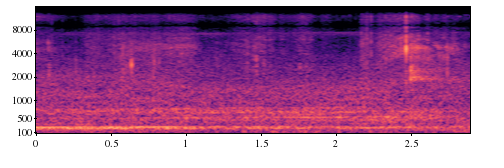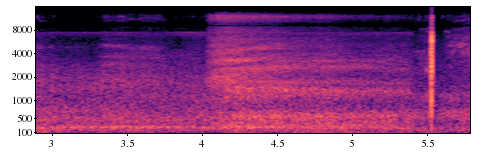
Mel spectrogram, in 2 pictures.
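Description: Rustling of dry grass and clothing as someone moves about in it, with one sharp click near the end.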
